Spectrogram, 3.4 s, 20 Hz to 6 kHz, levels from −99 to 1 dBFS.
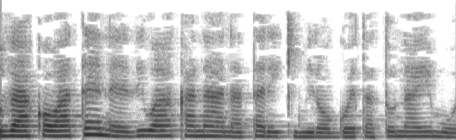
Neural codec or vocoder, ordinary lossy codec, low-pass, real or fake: none; MP3, 32 kbps; 5.4 kHz; real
